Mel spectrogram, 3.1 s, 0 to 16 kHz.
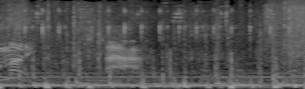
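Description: Horse hooves clip-clop in Red Dead Redemption 2, a steady run of close, sharp hoof strikes spread through about three seconds under game music, with a brief whinny-like tone early on.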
